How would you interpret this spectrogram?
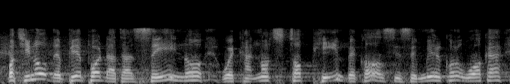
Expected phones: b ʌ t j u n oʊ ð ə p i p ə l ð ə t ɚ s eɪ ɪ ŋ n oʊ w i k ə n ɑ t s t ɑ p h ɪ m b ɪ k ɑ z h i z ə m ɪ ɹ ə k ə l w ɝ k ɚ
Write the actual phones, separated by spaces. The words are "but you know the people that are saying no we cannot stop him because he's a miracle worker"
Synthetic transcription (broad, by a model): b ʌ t j u n oʊ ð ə p i p ə l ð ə t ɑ s eɪ ɪ ŋ n oʊ w i k ə n ɑ t s t ɑ p h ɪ m b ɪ k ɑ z h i s ə m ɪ ɹ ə k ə l w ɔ k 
